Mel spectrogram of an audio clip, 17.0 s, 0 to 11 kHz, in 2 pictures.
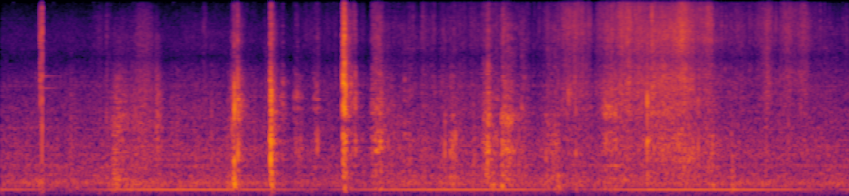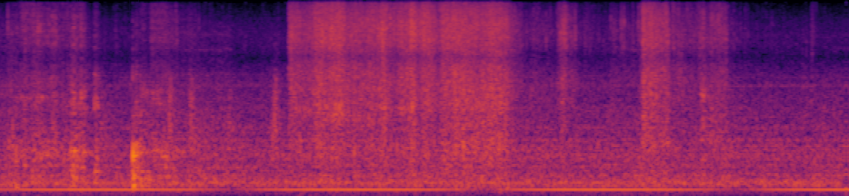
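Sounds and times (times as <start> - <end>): steady low hum: 0.1 - 16.9
rustling: 4.3 - 10.3, 11.4 - 15.9.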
